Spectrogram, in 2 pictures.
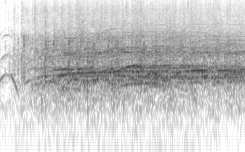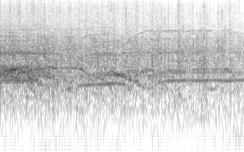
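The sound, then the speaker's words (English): Applause from a standing ovation follows a U.S. veteran's story at a live storytelling event in New Orleans. Loud, dense clapping swells during the first seconds, mixed with some voices, then eases slightly but continues to the end. “After Burnell told this story in New Orleans, the audience gave him a standing ovation.”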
